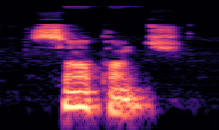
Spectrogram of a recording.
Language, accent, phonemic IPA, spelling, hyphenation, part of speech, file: English, Southern England, /ˈsʌɹpʌnt͡ʃ/, sarpanch, sar‧panch, noun, LL-Q1860 (eng)-sarpanch.wav
- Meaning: The elected head of a panchayat (village government) in Bangladesh, India, or Pakistan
